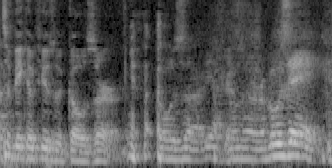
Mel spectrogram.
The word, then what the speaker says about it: Gose: Goza. That is the correct pronunciation. I looked it up. And Two Roads Honey Spot Road. So, not to be confused with Gozer. Goza, yeah, Goza, or Gose.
